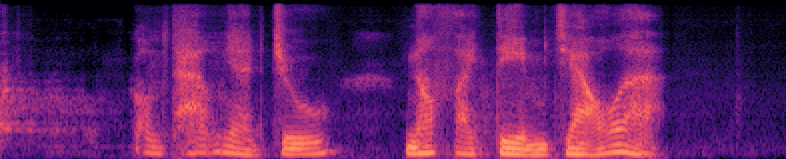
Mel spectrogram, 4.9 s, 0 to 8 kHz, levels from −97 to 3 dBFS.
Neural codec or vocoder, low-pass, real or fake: codec, 16 kHz in and 24 kHz out, 0.8 kbps, FocalCodec, streaming, 65536 codes; 7.2 kHz; fake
